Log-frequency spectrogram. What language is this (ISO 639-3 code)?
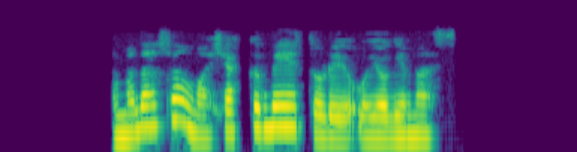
jpn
